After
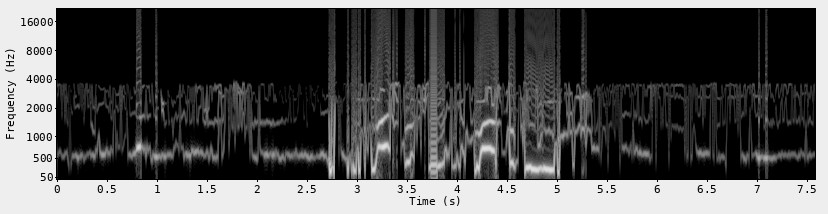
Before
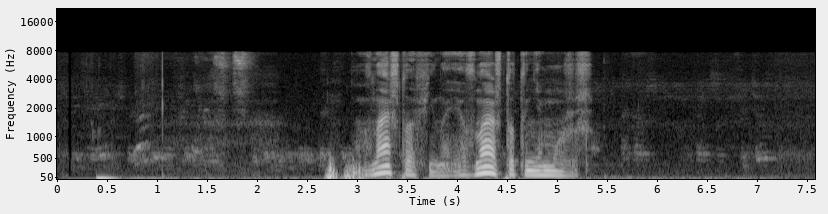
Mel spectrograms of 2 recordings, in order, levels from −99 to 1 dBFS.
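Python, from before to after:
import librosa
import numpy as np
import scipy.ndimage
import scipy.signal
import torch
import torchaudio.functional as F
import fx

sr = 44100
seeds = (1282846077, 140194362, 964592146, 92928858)

p1 = fx.sine_speech(x, sr)
p2 = np.where(np.abs(p1) >= 10.0 ** (-33.0 / 20.0), p1, 0.0)
p3 = p1 + (p2 * librosa.db_to_amplitude(-4.5))
y = fx.buffer_glitch(p3, sr, at_s=(3.73,), block=256, repeats=10)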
